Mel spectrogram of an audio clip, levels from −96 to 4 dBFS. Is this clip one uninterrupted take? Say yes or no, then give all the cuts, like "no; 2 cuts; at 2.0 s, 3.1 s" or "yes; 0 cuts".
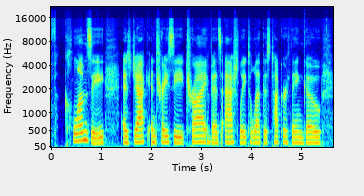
no; 1 cut; at 3.1 s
